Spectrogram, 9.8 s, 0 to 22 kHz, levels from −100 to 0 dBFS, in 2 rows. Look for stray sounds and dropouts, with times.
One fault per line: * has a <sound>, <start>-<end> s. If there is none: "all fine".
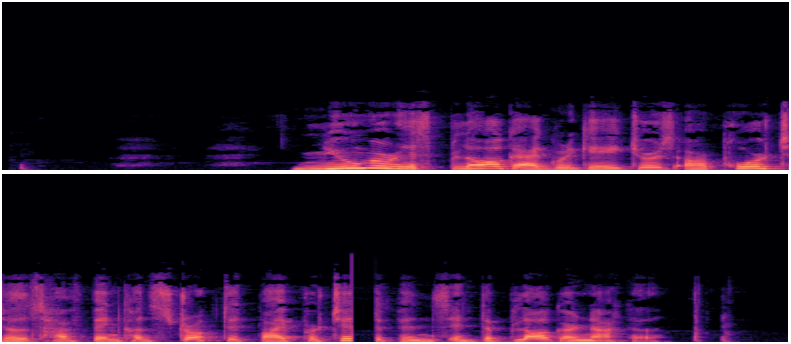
* has a dropout, 7.1-7.2 s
